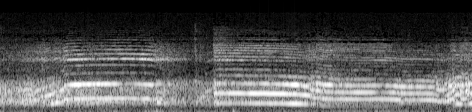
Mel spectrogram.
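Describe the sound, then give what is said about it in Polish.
A heavy old tenement building door on Narutowicza Street in Leszno, Poland, squeaks and creaks loudly, giving long, drawn-out squeals whose pitch bends and slides, almost like an animal's wail, with no talking. “To brzmi jak nawoływanie jakiegoś zwierza, ale to są drzwi kamienicy na ulicy Narutowicza, piszczące, skrzypiące okrutnie.”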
